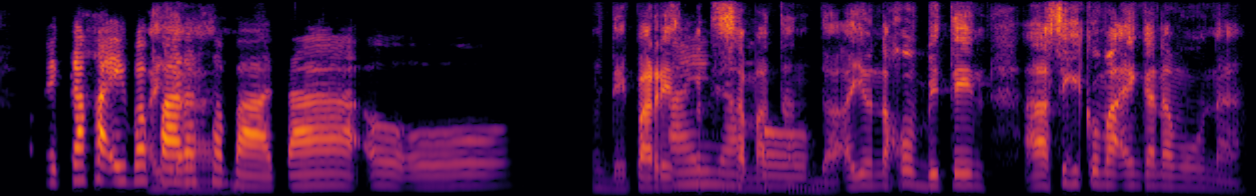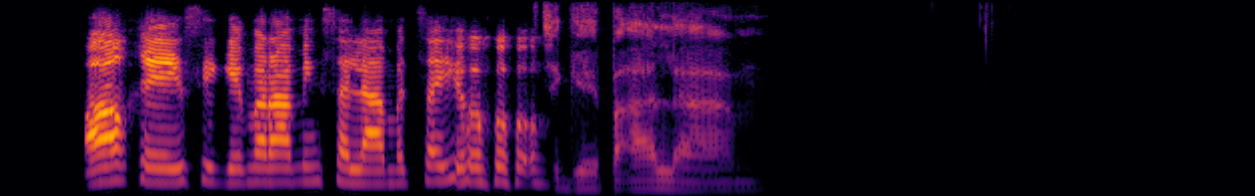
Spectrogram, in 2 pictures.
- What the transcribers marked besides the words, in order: static; laughing while speaking: "sa 'yo"
- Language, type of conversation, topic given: Filipino, unstructured, Sa palagay mo, may epekto ba sa kalusugang pangkaisipan ang labis na paggamit ng midyang panlipunan?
